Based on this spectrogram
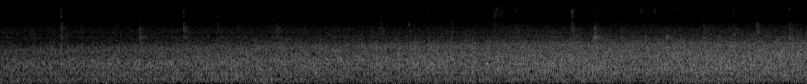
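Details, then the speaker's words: Early-1980s 4 Seasons (4 Saisons) 36-inch ceiling fan, four metal blades, made in Taiwan, on full speed (about 350 rpm): faint light ticks about four a second over a steady air rush, from pieces of ceiling plaster stuck in the motor; quieter at slower speeds. "that clicking sound in the motor that this is the lid what was causing this sound the slower the fan spins the less you hear it"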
